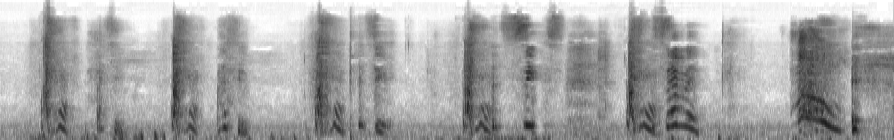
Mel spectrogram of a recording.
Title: Baby sneezes! Cute and funny baby videos #baby #kidsoftiktok #funnybaby #kids #babyfunny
